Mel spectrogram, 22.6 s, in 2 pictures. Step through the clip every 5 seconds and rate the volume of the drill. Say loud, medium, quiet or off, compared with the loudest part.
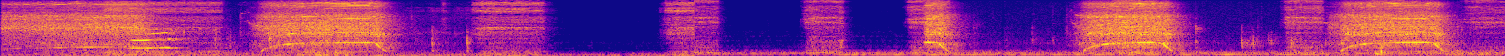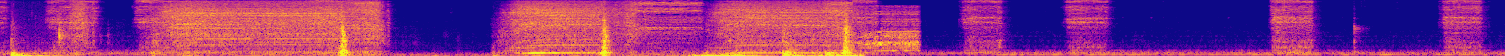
loud, loud, loud, loud, off.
